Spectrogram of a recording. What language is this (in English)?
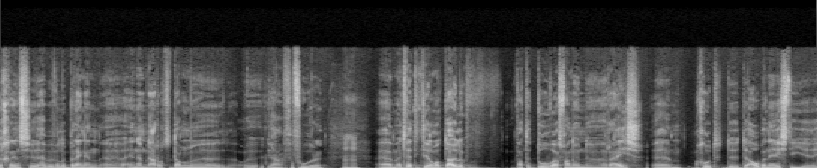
Dutch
